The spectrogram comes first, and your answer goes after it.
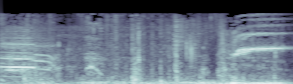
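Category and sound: animal, horse neighing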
